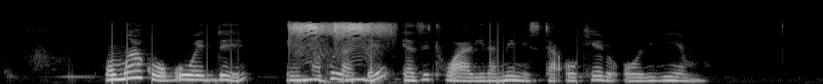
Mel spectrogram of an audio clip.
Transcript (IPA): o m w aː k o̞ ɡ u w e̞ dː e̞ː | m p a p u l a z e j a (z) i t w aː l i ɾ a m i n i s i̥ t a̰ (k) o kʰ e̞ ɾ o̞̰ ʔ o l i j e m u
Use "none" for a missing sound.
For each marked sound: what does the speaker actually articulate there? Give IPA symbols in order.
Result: z, ʔ

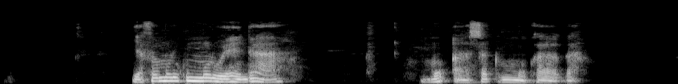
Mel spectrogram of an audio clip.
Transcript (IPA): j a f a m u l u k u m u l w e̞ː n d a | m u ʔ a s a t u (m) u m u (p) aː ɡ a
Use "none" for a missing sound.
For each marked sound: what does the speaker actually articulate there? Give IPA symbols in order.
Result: m, k

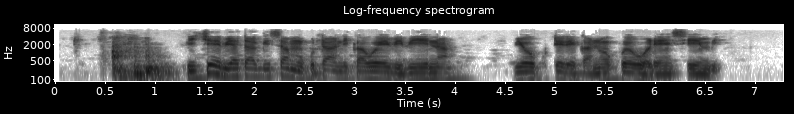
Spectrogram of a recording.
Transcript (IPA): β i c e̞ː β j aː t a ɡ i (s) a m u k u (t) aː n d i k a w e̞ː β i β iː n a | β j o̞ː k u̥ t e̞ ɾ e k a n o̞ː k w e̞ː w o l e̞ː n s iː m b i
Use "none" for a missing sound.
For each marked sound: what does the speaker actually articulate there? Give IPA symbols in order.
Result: s, t

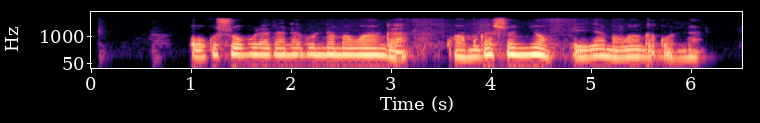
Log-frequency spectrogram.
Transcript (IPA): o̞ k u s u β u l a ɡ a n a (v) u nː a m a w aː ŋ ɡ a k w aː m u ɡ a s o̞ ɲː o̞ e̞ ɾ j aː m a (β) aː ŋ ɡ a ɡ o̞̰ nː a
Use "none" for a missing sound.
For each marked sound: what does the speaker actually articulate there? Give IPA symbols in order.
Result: β, w

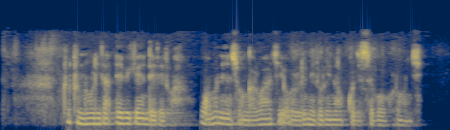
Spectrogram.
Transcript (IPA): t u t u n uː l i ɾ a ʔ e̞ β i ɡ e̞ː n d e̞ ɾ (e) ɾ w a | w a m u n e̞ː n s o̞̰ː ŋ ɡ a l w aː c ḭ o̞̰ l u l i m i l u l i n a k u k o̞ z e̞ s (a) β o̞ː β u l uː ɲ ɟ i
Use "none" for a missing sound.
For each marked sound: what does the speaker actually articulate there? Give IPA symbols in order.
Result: e, e

